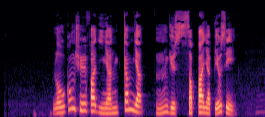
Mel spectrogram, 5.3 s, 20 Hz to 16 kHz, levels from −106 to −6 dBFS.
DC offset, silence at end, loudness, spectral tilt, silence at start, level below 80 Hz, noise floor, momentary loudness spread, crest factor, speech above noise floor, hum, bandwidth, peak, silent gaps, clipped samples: under 0.1%; 0.65 s; -27 LUFS; -5.5 dB/octave; 1.05 s; -76 dBFS; -80 dBFS; 12 LU; 24 dB; 53 dB; none; 11.5 kHz; -6 dBFS; none; under 0.1%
